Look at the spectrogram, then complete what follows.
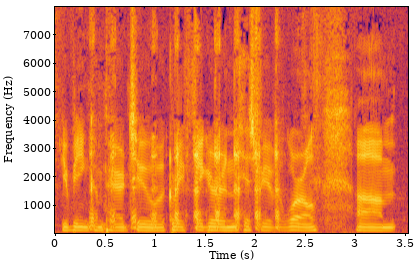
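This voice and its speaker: A man's voice: lowish voice, fairly even intonation, moderate pace, darkish tone, low-quality recording. A man hosting a radio talk show in a casual, conversational style.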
